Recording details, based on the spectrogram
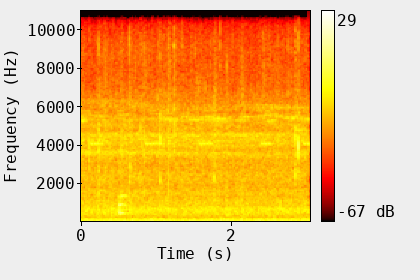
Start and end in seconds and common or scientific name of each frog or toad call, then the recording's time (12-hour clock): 0.5	0.8	blacksmith tree frog
3:15am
